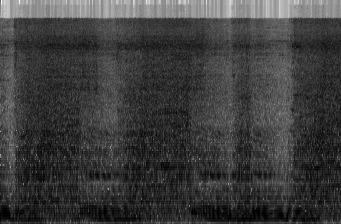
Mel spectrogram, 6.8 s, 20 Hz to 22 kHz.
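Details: Honda Supra X125/Kharisma small single, owner reports low power, after adjusting a timing mark position: three or four clean rev sweeps pulling up smoothly without stumbling; crisp, healthy, normal revving.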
